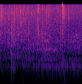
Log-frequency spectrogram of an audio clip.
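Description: Black bean spaghetti sauce fries in a hot pan, a steady, even sizzle with soft crackles close by and no talking.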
